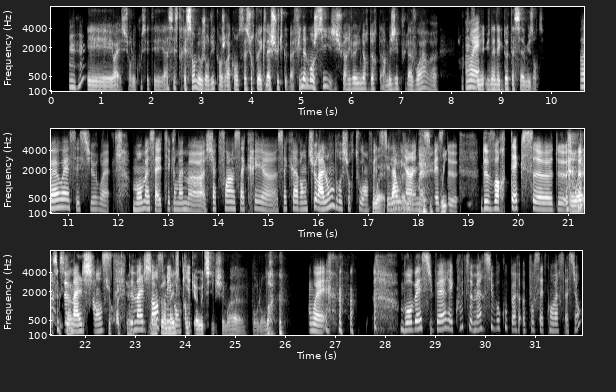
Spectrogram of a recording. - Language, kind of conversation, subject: French, podcast, Peux-tu raconter une galère de voyage dont tu as ri après ?
- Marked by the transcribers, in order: tapping; chuckle; other background noise; laughing while speaking: "heu, de"; laughing while speaking: "Londres"; chuckle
